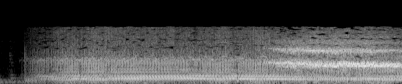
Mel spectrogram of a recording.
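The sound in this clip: Car tires skid and squeal in a long, continuous screech that starts abruptly. It swells louder toward the end as a sharper, higher squeal rises above the rough grinding, with no voices.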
